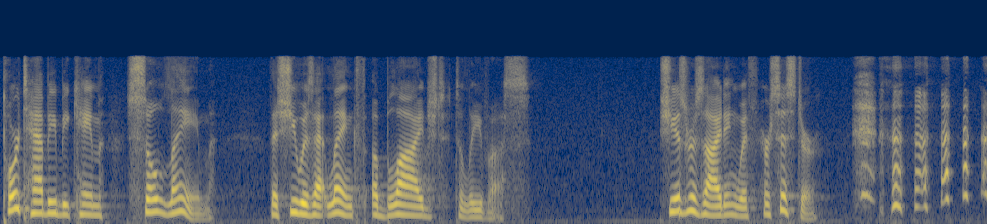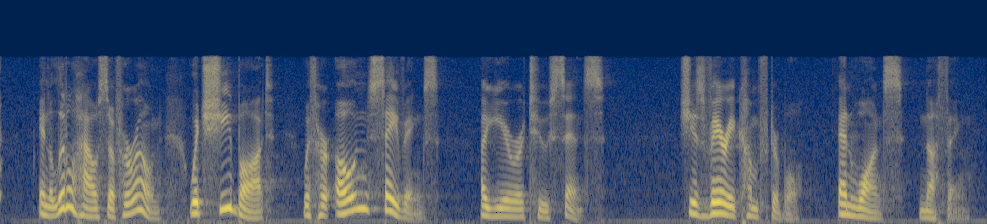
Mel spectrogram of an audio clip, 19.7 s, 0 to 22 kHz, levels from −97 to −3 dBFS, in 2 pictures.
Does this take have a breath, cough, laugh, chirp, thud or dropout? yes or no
yes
